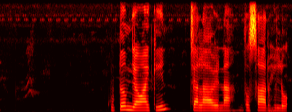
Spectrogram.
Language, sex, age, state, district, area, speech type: Santali, female, 30-45, West Bengal, Jhargram, rural, spontaneous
